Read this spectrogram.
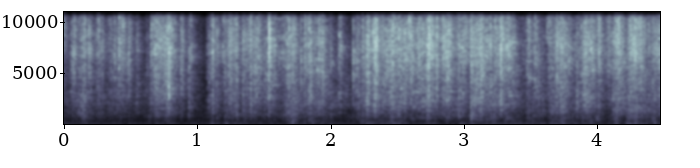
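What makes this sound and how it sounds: A large, thin, crinkled aluminum foil sheet is spread out and crumpled by hand while an orange tabby kitten watches beside it. The sound is a steady, bright crackling rustle of dense, sharp crinkles with almost no low end. It swells and dips in loudness throughout.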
